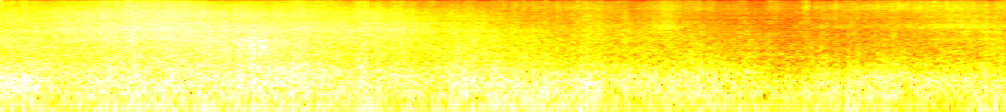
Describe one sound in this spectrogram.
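Wind rushes and buffets loudly against a microphone outdoors.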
